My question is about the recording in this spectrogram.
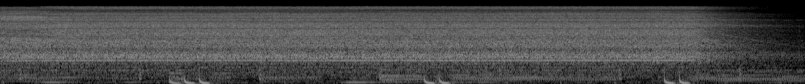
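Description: Nitecore BB21 electric air blower running at its highest setting, its turbine blowing a steady, loud hiss of air with a thin steady whine in it. Near the end it switches off and the sound fades away over about half a second.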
